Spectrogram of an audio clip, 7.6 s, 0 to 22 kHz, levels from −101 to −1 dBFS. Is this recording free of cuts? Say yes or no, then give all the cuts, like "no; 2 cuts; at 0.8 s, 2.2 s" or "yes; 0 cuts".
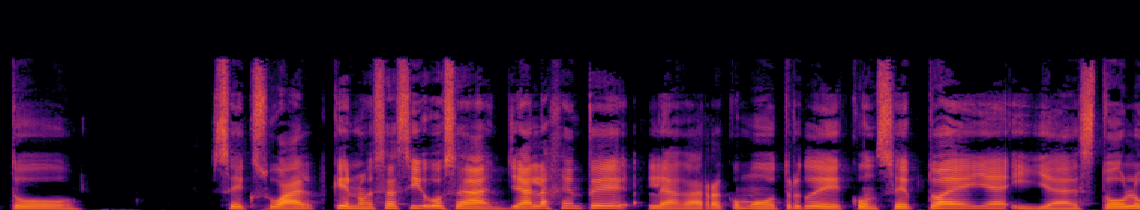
no; 2 cuts; at 2.2 s, 5.4 s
